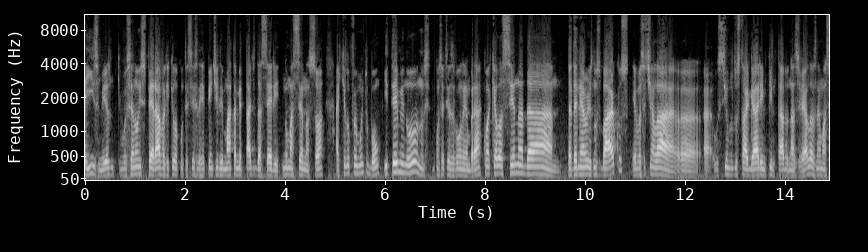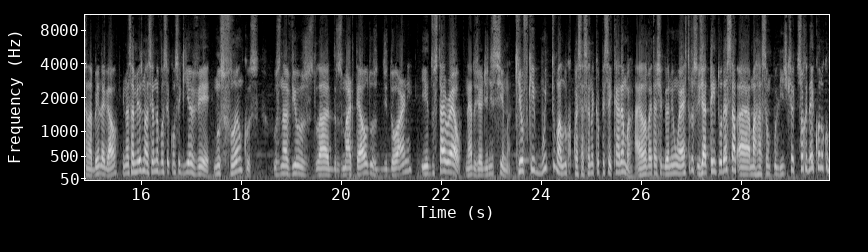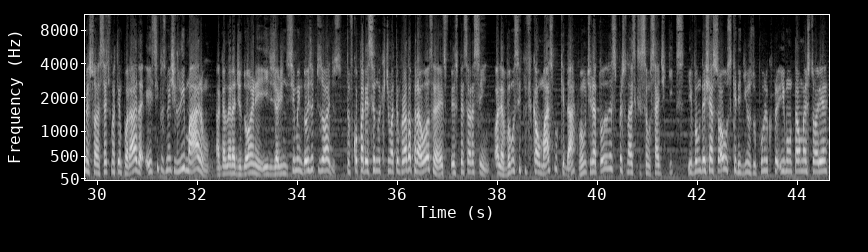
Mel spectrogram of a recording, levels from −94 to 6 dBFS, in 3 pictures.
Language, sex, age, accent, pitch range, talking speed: Portuguese, male, 20-39, Brazilian, 140-205 Hz, 225 wpm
